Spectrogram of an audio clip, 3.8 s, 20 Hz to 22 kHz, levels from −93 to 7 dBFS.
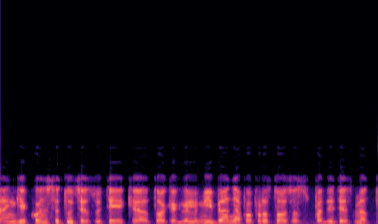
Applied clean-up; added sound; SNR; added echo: none; none; none; none.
